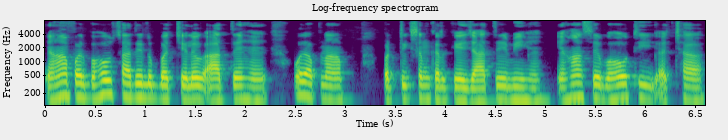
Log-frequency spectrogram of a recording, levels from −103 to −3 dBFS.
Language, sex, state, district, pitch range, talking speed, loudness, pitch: Hindi, male, Bihar, Jahanabad, 140-155 Hz, 200 wpm, -17 LUFS, 145 Hz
